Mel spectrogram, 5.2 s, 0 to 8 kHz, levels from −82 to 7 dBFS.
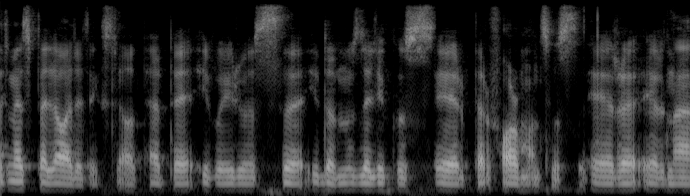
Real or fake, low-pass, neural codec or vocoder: fake; 7.2 kHz; codec, 24 kHz, 3.1 kbps, DualCodec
